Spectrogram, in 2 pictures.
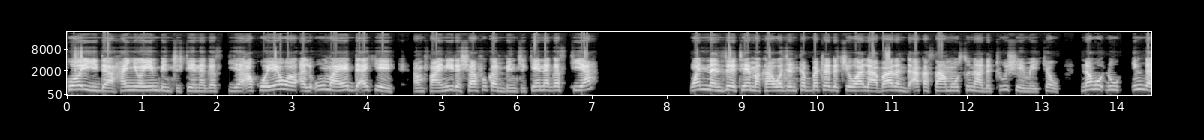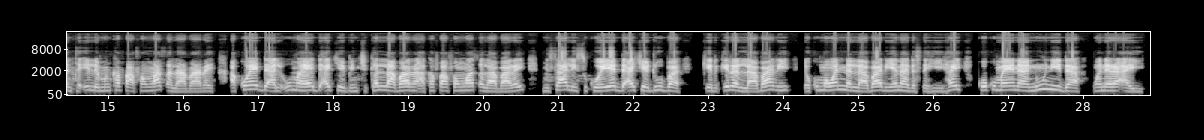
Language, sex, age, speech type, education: Hausa, male, 46-60, spontaneous, tertiary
